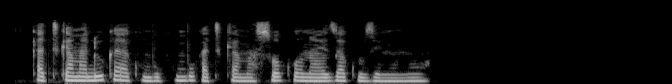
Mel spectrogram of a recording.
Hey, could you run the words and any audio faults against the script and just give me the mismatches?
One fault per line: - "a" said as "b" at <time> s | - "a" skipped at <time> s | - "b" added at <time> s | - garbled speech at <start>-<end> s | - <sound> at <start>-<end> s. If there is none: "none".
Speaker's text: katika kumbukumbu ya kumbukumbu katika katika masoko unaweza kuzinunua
- "kumbukumbu" said as "maduka" at 0.8 s
- "katika" skipped at 2.4 s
